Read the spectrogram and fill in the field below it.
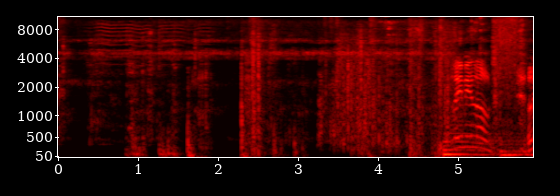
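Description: Bodies thump and scuffle against a wooden coach.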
